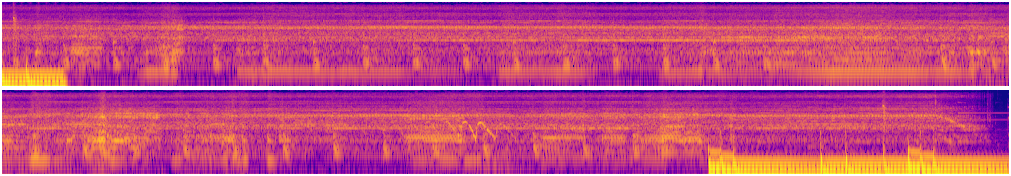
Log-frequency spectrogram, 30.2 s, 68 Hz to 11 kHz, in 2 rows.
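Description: Defu 368A key cutting machine running steadily, its spinning cutter milling a Honda HON66 laser-cut key blade as the original key is traced.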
